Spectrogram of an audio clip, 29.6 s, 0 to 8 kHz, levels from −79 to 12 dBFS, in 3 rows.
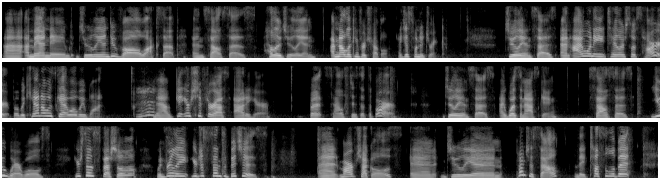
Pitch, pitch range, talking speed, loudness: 225 Hz, 190-270 Hz, 175 wpm, -21 LUFS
